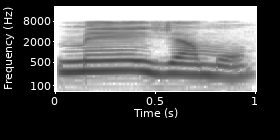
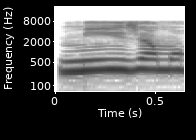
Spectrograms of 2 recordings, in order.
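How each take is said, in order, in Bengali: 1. প্রথম শব্দে 'e' স্বরধ্বনি আছে। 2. প্রথম শব্দে 'ee' স্বরধ্বনি আছে। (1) "যেমন মে জামো" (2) "মি জামো হবে না কিন্তু"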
